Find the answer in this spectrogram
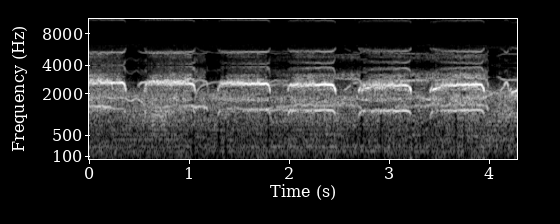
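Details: Begging cries of falcon chicks during breakfast at Great Spirit Bluff on the morning of 5 June 2016: long, rasping, flat-pitched screams following one another roughly every half second to second.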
